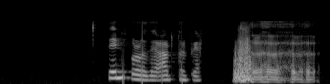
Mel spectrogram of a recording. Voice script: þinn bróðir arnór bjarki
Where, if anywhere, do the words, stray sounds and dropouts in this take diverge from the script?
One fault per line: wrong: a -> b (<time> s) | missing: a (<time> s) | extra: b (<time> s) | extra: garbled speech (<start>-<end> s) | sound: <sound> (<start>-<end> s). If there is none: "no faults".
sound: laugh (2.3-3.2 s)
